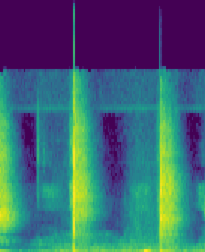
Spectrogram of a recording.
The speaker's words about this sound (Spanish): Es como cuatro cabrones haciendo eso. Cogiendo bofetones de ese cabrón. Pero él está dando duro. Él está dando, o ¿sabes? Porque tiene los cacos y tú escuchas él.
